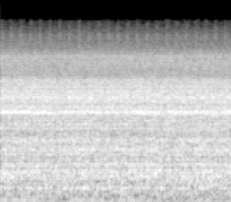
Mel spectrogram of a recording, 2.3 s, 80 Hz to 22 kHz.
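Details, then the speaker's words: Saab 9-5 Aero, restarted after sitting a few years, fresh oil change and new battery: steady, even warm-up idle with a smooth hum and slight valve train chatter at first that quiets down; normal warm-up idle. "It don't sound too bad. Tiny bit of valve tray noise at first."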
